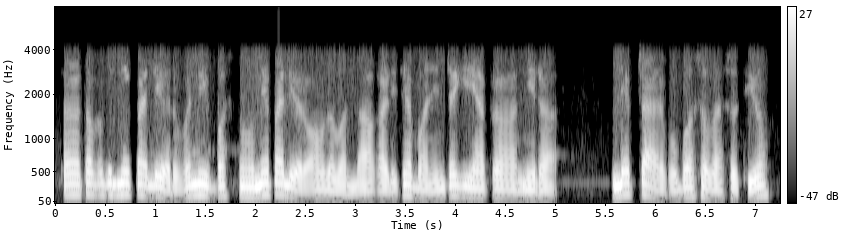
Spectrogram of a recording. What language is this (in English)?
Nepali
